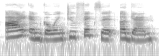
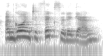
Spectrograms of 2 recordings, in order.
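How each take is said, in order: First: It is read in a put-on robot voice. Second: It is read in the speaker's normal voice. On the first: The speaker calls it right. "try that again in my robot voice" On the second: The speaker calls it wrong. "I was not um, using my robot voice with Roz in that last part"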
